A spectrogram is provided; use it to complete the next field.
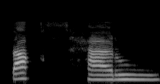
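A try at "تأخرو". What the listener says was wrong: Kokolahnya mana? pendek. Tak haru. Gak ada yang panjang Kayak orang kayak orang judes, kayak orang marah. Tak haru.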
